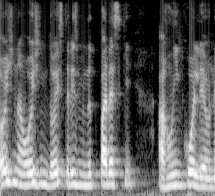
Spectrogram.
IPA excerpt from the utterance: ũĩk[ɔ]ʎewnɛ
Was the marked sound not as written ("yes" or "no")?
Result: yes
